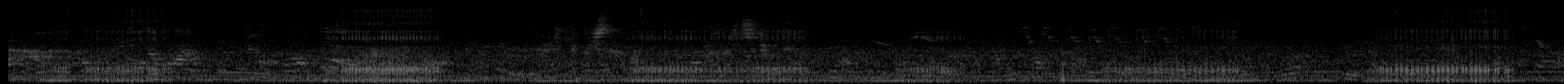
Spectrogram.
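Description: A drowsy Pekingese snorts and snores, each breath a raspy, wheezing rumble repeating roughly every two seconds. A low murmur of voices sits faintly in the background.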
